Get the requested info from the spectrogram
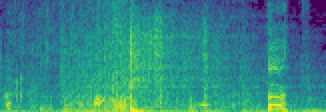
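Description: A person shoved down onto a pile of plastic garbage bags: a rushing, rustling crash with a hit about a second in, followed by a short cry. Background music runs underneath.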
